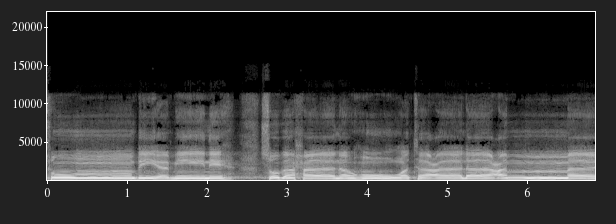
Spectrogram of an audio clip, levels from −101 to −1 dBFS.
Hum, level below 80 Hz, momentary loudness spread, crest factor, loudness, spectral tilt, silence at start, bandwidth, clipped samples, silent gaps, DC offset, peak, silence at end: none; -60 dBFS; 5 LU; 8 dB; -17 LUFS; -6.5 dB/octave; 0 s; 11 kHz; under 0.1%; none; under 0.1%; -8 dBFS; 0 s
